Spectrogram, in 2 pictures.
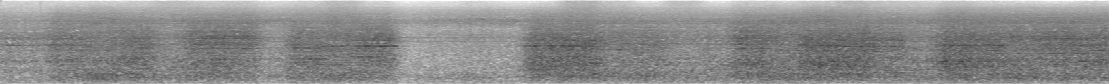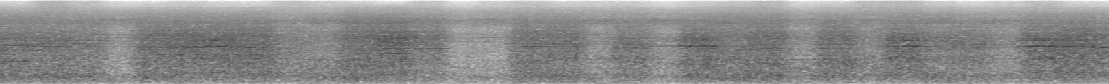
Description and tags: Noise of a paranoid brain. Visions and fear all around.
Edited with Audacity. Reverse and paulstretch filters used mostly.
